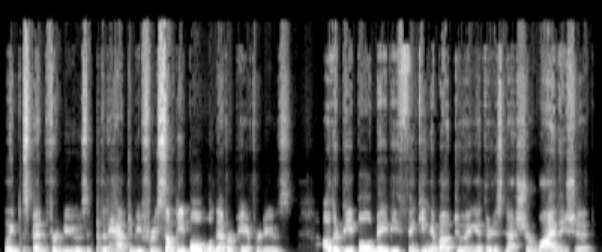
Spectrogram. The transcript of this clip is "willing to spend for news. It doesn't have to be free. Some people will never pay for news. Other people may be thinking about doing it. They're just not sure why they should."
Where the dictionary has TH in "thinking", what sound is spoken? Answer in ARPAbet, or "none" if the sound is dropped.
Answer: TH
